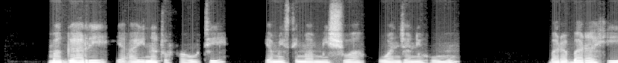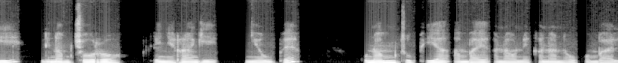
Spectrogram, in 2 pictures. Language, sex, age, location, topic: Swahili, female, 25-35, Kisumu, finance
